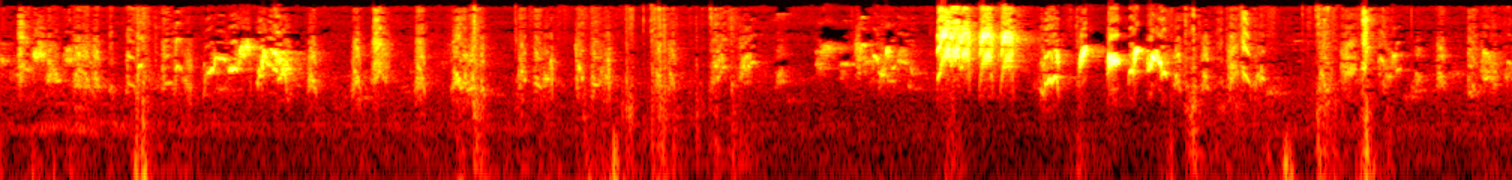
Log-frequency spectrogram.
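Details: Red-whiskered bulbul of the Pa La-u line, a caged bird both singing and giving ringing riik calls; dense run of chattering, warbled notes mostly high, with a louder burst of harsh phrases midway and soft thumps below.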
